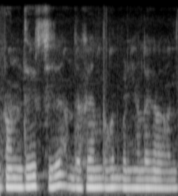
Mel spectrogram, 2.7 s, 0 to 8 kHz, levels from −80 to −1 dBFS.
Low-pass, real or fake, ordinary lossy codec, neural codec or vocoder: 7.2 kHz; real; none; none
